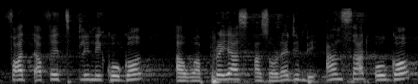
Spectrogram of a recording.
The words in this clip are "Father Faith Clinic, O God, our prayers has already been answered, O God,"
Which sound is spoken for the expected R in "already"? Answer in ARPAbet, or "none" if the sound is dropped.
R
